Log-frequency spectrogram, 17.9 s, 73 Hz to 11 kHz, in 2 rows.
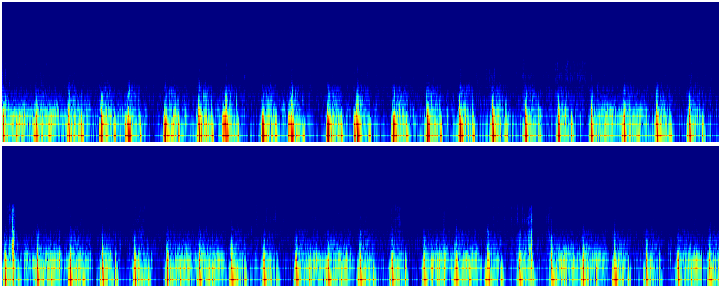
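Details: A heart in which compression triggers repeated arrhythmias: dull heartbeats at about 70 per minute with uneven spacing and intermittent extra or out-of-rhythm beats.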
